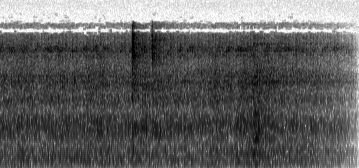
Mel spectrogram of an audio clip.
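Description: Steady low running noise of vehicle engines idling, with two brief sharp clicks about one and a half seconds in.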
